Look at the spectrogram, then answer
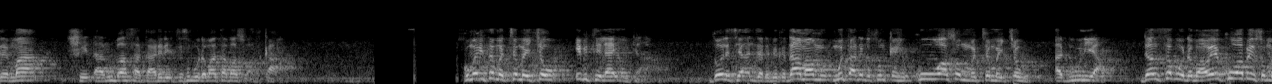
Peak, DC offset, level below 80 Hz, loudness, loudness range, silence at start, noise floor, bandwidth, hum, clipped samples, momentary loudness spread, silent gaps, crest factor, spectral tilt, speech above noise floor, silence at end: -8 dBFS; under 0.1%; -64 dBFS; -25 LUFS; 5 LU; 0 s; -56 dBFS; 5.8 kHz; none; under 0.1%; 13 LU; none; 16 dB; -7.5 dB/octave; 31 dB; 0 s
